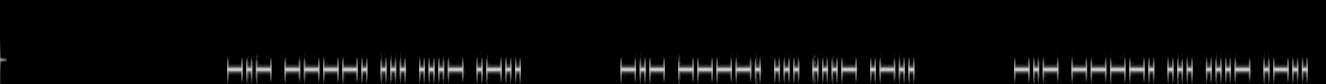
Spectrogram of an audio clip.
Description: Morse code, heard as a keyed tone, about 25 wpm, 700 Hz. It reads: K9SVL K9SVL K9SVL
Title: USA Call Signs - 5 Characters - Repeated 3x - 25wpm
